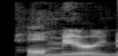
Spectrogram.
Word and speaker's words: Palmieri: And today with me is Kevin Palmieri.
